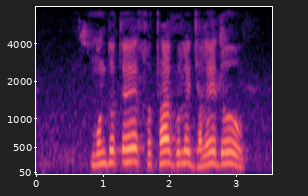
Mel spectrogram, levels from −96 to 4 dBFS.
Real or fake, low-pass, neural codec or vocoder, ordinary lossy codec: real; 7.2 kHz; none; Opus, 64 kbps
